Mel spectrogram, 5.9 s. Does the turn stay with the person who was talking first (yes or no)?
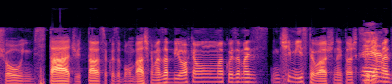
yes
